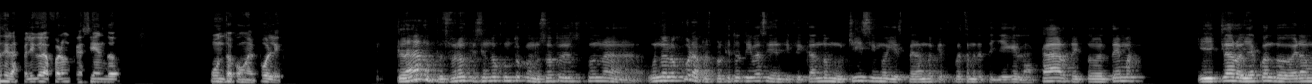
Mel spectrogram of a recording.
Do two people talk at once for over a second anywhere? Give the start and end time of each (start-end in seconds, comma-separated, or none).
none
